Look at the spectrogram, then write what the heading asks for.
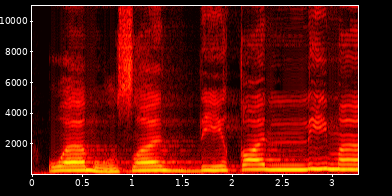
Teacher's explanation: tanwin fathahnya masuk ke lam tanpa dengung. Jadi ini musaddiqal, bukan musaddiqan tapi musaddiqal, tekan ke lam tanpa ditahan. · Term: idgham bila gunnah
